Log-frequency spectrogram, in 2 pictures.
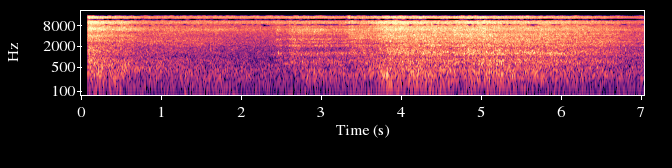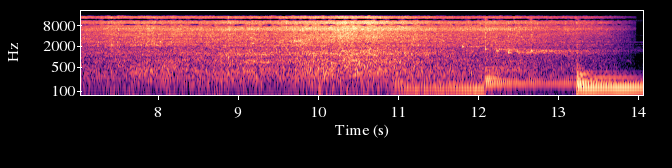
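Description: Small ocean waves breaking and washing up a sandy beach: a steady rushing wash of surf. Music with low held notes comes in about eleven seconds in and grows louder near the end.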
